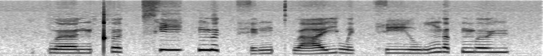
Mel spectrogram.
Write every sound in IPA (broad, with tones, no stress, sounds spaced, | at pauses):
kʷ œː˨ n kʰ ɵ˧ t̚ t͡sʰ iː˥ k̚ n̪ ɵ˥ t̚ h ɪ˨˧ ŋ kʷʰ aː˨˥ j w ɪ˧ k̚ h iː˧ w ŋ ɐ˥ t̚ m ɵ˥ ɥ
